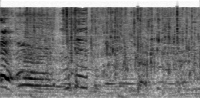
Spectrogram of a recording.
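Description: Water from a garden hose running and splashing into an inflatable paddling pool, with a child's voice briefly in the first second.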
